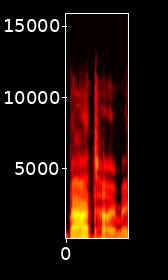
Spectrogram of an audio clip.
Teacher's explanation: the d just gets swallowed up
